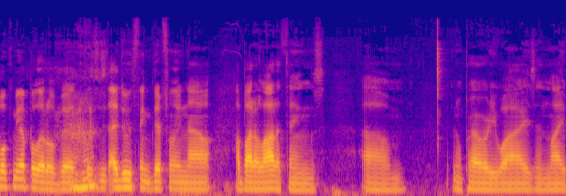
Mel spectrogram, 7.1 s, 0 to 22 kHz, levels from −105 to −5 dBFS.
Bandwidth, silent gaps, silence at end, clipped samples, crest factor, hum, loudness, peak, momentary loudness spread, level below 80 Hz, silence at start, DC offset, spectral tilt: 14.5 kHz; none; 0 s; under 0.1%; 20 dB; none; -25 LUFS; -4 dBFS; 15 LU; -50 dBFS; 0 s; under 0.1%; -7 dB/octave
